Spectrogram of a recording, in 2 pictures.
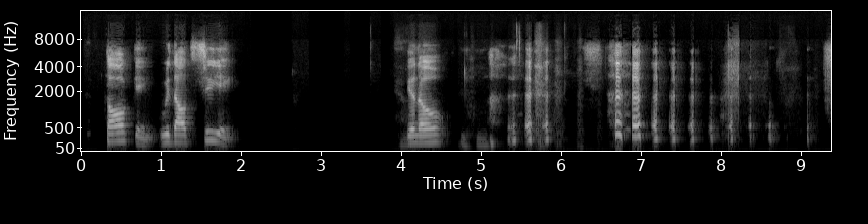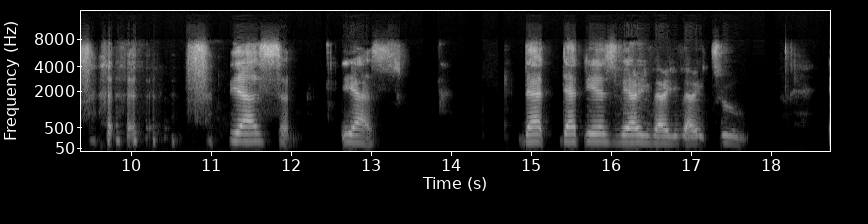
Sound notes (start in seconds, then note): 6.6 risos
